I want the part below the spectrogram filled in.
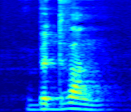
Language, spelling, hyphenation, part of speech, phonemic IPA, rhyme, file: Dutch, bedwang, be‧dwang, noun, /bəˈdʋɑŋ/, -ɑŋ, Nl-bedwang.ogg
- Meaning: constraint, check, control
